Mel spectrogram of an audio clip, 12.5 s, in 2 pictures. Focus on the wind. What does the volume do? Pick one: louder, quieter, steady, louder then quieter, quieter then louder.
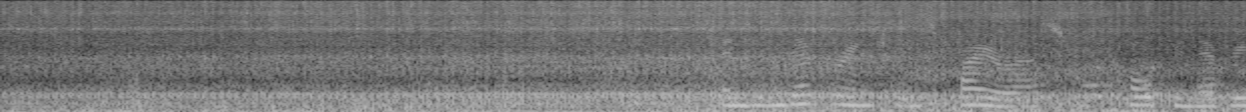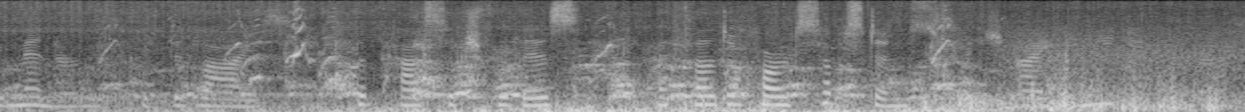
louder.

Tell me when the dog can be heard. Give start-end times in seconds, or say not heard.
5.3-11.4.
